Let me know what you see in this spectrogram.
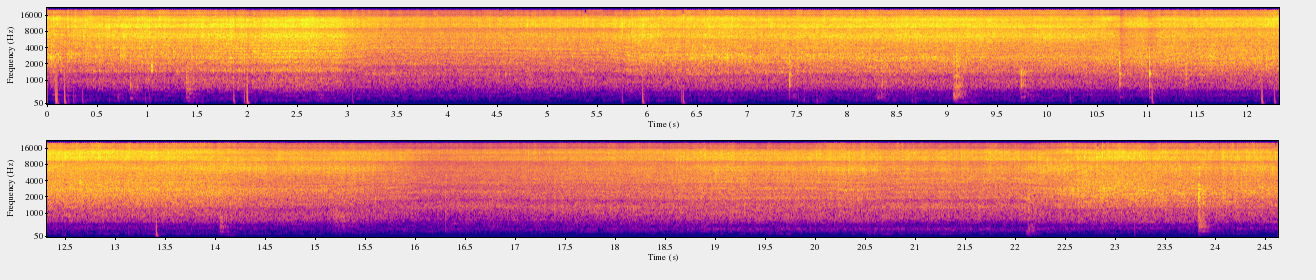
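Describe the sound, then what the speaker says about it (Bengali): Bitter gourd (karela) fries in a pan at a home stove, giving a loud, continuous sizzle that rises and falls slightly. Sharp ticks and clatters of stirring recur throughout. "ততক্ষণে আমি তোমার এইদিকে করলাটা ভাজি"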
